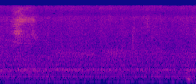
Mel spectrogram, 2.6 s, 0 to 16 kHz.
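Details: Swarming hum of honey bees emerging into the sun on 17 February 2020 after a two-month winter pause; constant low drone with a brighter overtone, a faint high chirp early on and a short thump near the end.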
